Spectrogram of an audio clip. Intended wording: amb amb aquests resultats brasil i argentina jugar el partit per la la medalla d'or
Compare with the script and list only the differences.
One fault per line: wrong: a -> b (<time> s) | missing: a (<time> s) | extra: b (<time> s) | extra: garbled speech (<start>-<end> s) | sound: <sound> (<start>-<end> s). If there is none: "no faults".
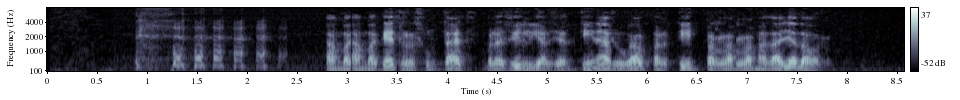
sound: laugh (0.9-2.4 s)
